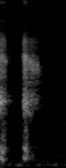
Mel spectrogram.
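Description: Two quick, light cough bursts from an infant, deliberately faked for play rather than from illness.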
